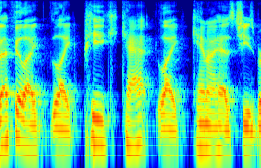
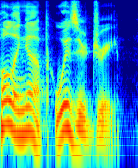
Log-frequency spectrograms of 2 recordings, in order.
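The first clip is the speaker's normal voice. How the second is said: higher-pitched put-on voice assistant voice; 8 semitones higher than usual. Acting a skit as a phone assistant who can't understand: playing Siri. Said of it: "I'll be the, like, Siri or whatever".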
